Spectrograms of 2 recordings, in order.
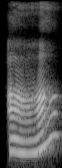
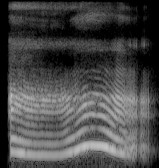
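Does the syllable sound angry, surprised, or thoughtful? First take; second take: surprised; thoughtful. First: It sounds like a surprised question. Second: The pitch falls, then rises, sounding thoughtful. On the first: "what? Surprising sound" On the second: "well, thinking sound. / falling down and then rising up"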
